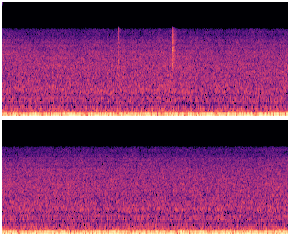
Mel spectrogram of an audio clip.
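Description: Steady low rumble and rush of a moving passenger train, heard from on board.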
